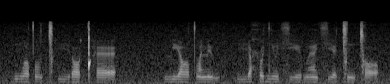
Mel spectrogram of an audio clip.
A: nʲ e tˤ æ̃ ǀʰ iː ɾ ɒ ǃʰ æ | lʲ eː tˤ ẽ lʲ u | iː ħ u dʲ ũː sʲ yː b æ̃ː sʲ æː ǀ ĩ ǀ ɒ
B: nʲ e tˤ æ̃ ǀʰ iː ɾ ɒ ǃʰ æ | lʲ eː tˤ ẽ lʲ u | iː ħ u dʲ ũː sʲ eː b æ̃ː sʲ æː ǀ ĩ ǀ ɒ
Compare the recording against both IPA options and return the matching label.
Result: B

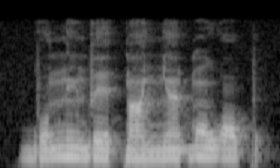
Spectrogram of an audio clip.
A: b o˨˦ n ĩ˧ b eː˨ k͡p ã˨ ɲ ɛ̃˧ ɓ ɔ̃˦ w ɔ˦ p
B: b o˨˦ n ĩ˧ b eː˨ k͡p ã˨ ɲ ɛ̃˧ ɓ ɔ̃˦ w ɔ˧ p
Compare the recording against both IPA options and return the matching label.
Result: B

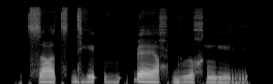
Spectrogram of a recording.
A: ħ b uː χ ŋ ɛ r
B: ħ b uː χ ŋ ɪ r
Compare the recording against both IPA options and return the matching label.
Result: B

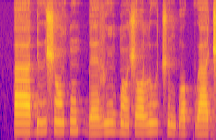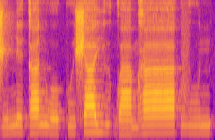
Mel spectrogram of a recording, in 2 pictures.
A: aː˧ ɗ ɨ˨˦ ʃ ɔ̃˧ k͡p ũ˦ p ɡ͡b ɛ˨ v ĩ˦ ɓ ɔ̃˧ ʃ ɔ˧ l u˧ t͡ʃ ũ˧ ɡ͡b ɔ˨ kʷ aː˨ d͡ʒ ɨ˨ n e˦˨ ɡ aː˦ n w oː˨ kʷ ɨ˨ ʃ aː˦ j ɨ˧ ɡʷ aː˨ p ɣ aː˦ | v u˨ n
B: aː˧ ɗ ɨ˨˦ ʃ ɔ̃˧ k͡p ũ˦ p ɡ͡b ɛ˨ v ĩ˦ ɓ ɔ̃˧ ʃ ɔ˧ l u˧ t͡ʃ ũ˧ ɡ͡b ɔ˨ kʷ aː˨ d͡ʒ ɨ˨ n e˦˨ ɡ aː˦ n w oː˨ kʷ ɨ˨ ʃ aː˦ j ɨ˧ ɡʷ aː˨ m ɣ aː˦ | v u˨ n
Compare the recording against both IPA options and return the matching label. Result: B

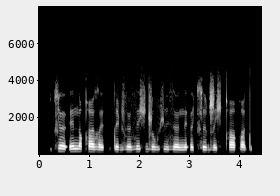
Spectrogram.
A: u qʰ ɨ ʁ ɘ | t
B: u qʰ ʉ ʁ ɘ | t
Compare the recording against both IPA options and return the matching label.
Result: B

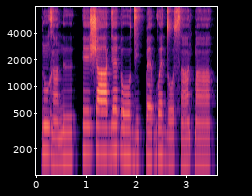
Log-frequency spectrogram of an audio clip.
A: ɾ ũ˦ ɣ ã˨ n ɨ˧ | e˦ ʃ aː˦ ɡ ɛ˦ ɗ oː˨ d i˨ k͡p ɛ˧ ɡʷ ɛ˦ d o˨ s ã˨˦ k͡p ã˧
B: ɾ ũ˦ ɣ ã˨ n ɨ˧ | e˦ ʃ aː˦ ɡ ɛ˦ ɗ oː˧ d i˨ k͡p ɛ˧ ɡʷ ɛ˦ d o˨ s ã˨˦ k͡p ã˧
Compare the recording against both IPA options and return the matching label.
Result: B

